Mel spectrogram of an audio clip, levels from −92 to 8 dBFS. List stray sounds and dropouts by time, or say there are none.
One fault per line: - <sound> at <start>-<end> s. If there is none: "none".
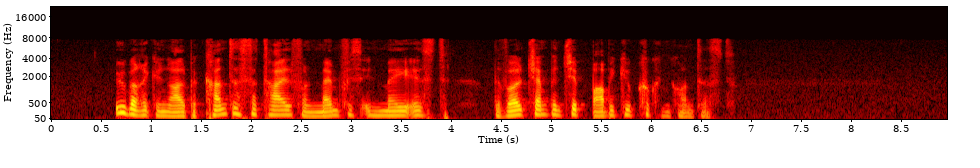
none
